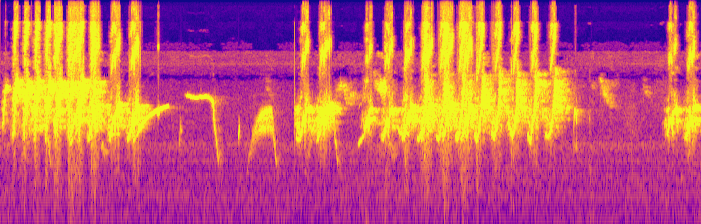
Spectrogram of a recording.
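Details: Trapping lure of the Java sparrow: rapid rattling series of high chirps, a gap filled with a few slurred whistles, then another fast chirping run and a short burst after a silence.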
